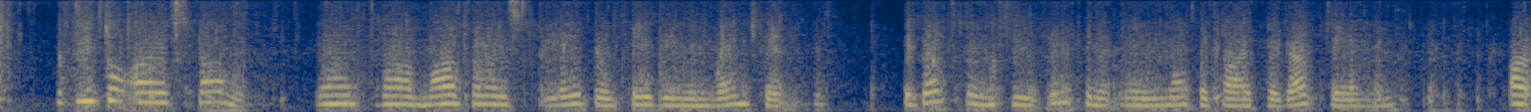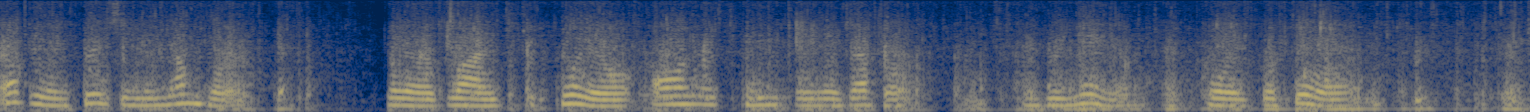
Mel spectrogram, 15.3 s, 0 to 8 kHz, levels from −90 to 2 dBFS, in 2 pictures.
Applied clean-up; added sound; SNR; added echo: neural mask model RNNoise.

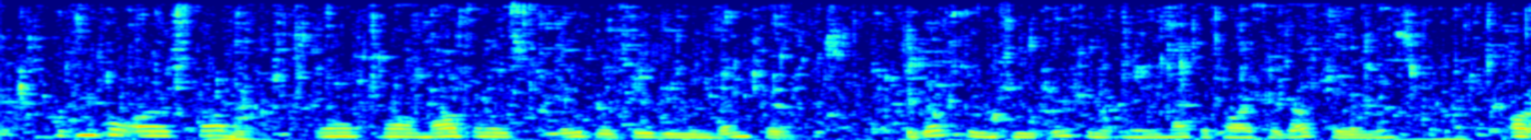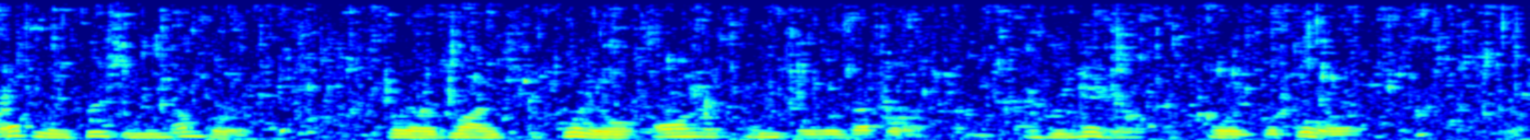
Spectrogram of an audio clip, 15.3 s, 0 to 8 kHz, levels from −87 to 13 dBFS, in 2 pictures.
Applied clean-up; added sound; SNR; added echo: classical method Wiener filter.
